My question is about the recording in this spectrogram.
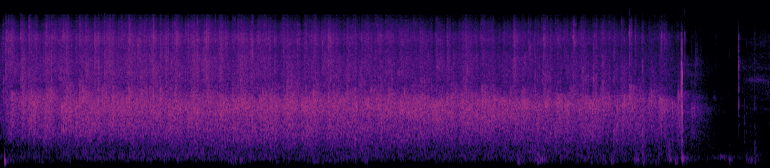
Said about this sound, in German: Und ich danke euch allen anderen Eltern, die jeden Tag Zeit, Geduld in eure Kinder investieren. Komm, wir geben euch Eltern mal Applaus. Danke vielmals.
